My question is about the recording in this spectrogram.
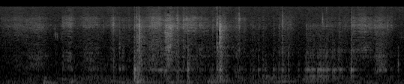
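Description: Faint rustle and a few soft clicks of a hardcover picture book's laminated paper page being turned by hand.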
